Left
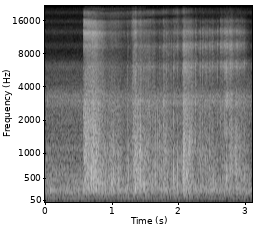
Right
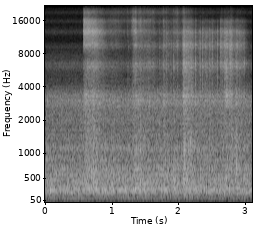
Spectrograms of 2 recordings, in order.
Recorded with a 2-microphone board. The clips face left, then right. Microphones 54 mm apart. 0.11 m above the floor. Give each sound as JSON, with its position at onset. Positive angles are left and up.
{"t": 0.6, "sound": "footsteps", "side_deg": 65, "distance_m": 0.6}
